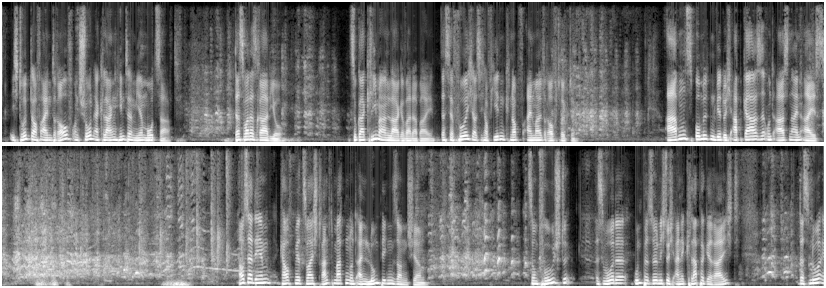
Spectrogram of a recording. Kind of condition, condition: setting, live audience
